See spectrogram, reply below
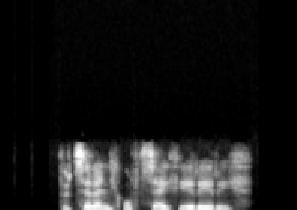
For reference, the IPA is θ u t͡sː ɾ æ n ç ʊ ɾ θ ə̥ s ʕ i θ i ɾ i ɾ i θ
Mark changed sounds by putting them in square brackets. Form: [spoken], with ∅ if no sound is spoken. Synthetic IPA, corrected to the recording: θ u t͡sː ɾ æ n ç ʊ ɾ θ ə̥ s ʕ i θ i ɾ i ɾ i θ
